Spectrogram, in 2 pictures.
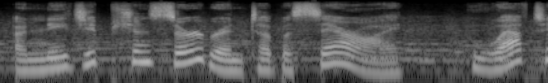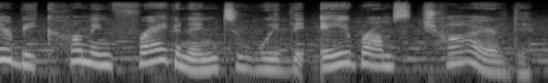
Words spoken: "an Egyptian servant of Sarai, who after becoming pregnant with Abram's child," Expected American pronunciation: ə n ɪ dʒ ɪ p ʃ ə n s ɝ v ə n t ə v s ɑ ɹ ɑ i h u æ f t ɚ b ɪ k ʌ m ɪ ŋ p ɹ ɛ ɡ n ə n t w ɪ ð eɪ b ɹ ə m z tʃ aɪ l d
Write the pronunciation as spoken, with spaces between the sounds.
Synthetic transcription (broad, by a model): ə n ɪ dʒ ɪ p ʃ ə n s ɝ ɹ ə n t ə b s ɑ ɹ ɑ i h u æ f t ɚ b ɪ k ʌ m ɪ ŋ f ɹ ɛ ɡ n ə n t w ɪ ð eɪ b ɹ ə m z tʃ aɪ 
